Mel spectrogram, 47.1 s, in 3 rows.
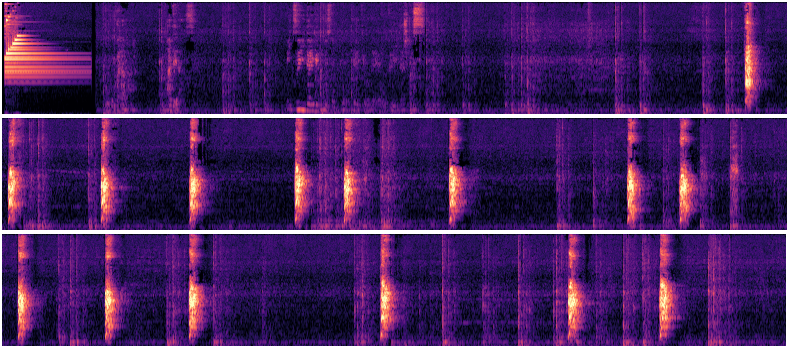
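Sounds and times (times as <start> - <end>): dog barking: 14.8 - 16.2, 17.6 - 18.1, 19.4 - 19.9, 21.6 - 23.0, 24.6 - 25.2, 28.2 - 28.6, 29.2 - 29.7, 31.7 - 32.2, 33.4 - 33.9, 35.1 - 35.6, 39.0 - 39.4, 42.7 - 43.2, 44.5 - 45.0.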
